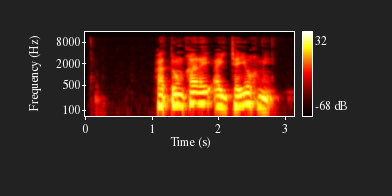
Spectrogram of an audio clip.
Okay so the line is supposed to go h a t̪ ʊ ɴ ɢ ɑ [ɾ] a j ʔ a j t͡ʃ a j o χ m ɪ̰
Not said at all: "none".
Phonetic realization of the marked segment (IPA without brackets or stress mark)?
ɾ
